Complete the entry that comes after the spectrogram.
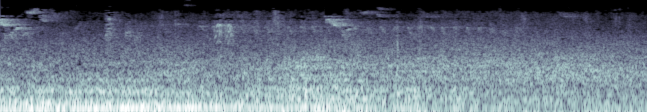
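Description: Faint forest ambience: several short, high bird chirps in the first half over a steady low rumble on the microphone.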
